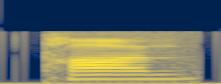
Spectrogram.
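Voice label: "tan", Chinese, first tone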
